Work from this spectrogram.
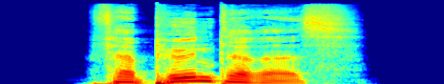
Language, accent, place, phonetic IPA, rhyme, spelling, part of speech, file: German, Germany, Berlin, [fɛɐ̯ˈpøːntəʁəs], -øːntəʁəs, verpönteres, adjective, De-verpönteres.ogg
- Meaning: strong/mixed nominative/accusative neuter singular comparative degree of verpönt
